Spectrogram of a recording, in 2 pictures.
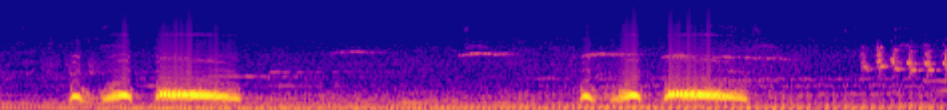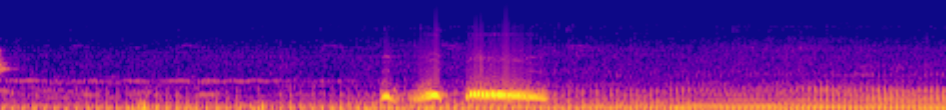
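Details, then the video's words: Spotted dove giving its loud, rival-provoking call: three phrases a few seconds apart, each with two short hoots and a long mellow coo. A steady low background hum runs throughout, with faint higher tones in between. "DERKUKU GACOR DOR SUARA BESAR MEMBUAT EMOSI LAWAN"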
